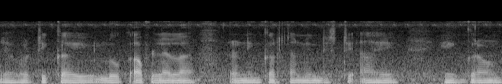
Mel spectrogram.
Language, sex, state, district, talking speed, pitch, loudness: Marathi, male, Maharashtra, Aurangabad, 145 wpm, 95 Hz, -20 LUFS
